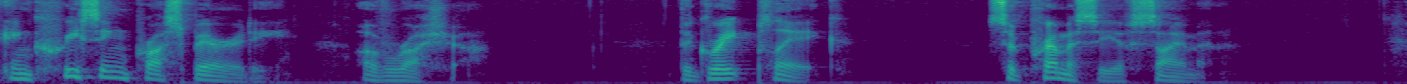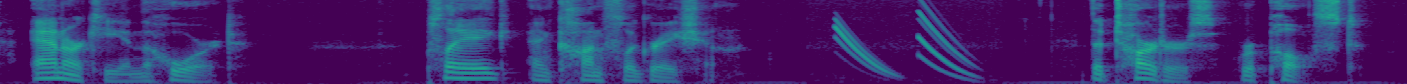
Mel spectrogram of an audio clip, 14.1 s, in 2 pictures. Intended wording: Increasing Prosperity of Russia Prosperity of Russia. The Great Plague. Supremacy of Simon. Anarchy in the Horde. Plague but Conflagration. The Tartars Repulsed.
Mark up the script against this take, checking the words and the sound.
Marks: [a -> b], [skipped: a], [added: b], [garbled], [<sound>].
Increasing Prosperity of Russia [skipped: Prosperity of Russia.] The Great Plague. Supremacy of Simon. Anarchy in the Horde. Plague [but -> and] Conflagration. [chirp] The Tartars Repulsed.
